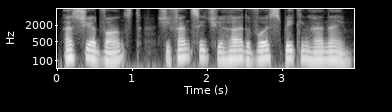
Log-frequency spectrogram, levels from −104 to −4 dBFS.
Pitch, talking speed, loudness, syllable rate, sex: 110 Hz, 180 wpm, -19 LUFS, 4.8 syllables/s, male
